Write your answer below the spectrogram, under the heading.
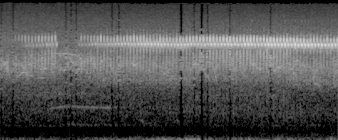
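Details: Grasshopper giving a high, rapidly pulsed buzz. After a brief break near the start it resumes and grows gradually louder, continuing unbroken to the end with fine rhythmic pulsing.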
